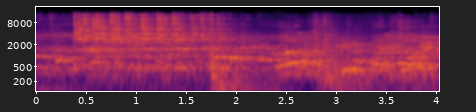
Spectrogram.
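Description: A brief bright ringing sound with many overtones, lasting about a second and a half, followed by voices calling and talking.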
